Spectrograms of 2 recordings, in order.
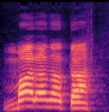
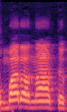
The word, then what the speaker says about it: Maranata: e agora eu clamo maranat como dizemos nós católicos ou Maranata como dizem nossos irmãos separados os evangélicos ou protestantes não importa pronunci significado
